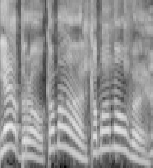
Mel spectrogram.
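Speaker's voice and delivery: put-on Lebanese accent, high, unhurried and drawn out. Showing how the speaker hears their lebanese cousins talk; lebanese cousins accent impression. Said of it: "how I hear like my Lebanese cousins talk".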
